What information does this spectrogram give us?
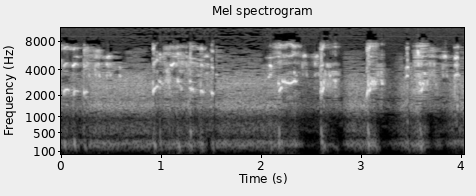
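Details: Wild bald eagle pair at their nest in southwest Florida, one flying in to greet its waiting mate; a rapid series of high, thin chittering notes with short squeaky bursts, continuous for four seconds.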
